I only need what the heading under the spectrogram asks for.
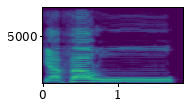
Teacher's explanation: ان الذین کفروا، یہاں پر واو ساکن ہے اور اس سے پہلے پیش ہے تو یہ واو مدہ ہے، را کو واو کے ساتھ ملاتے ہوئے کھینچ کر ادا کریں گے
